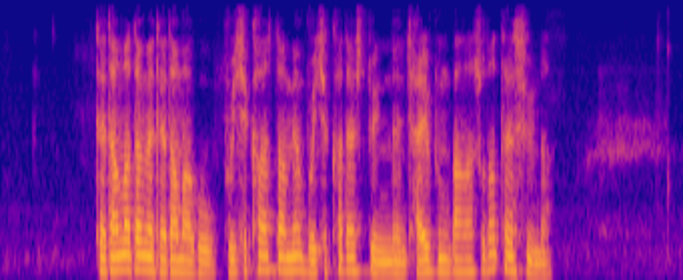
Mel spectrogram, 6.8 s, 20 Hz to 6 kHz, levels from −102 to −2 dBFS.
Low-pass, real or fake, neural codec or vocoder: 5.4 kHz; fake; codec, 16 kHz in and 24 kHz out, 1 kbps, XY-Tokenizer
